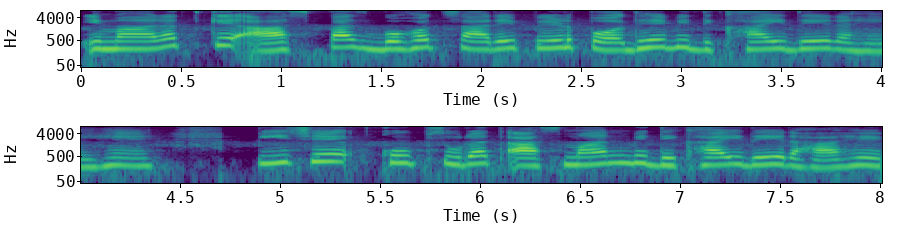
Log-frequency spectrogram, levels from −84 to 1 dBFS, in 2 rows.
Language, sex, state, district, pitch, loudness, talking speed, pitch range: Hindi, female, Maharashtra, Nagpur, 235 Hz, -24 LUFS, 150 wpm, 220-265 Hz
